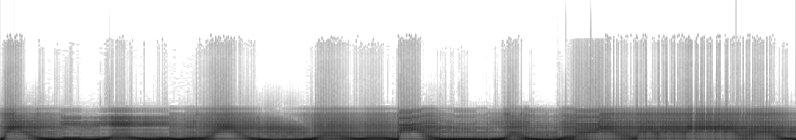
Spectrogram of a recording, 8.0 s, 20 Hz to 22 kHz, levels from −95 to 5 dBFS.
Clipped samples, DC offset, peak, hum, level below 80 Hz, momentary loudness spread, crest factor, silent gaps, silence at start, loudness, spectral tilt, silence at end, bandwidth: under 0.1%; under 0.1%; 0 dBFS; none; -34 dBFS; 6 LU; 10 dB; none; 0 s; -11 LUFS; -8 dB/octave; 0 s; 6.6 kHz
